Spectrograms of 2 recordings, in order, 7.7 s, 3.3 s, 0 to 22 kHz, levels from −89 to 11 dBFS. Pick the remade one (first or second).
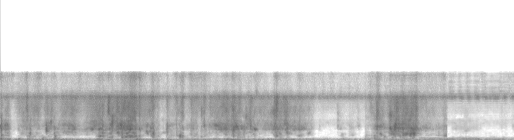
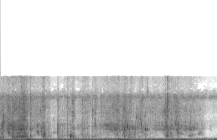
first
